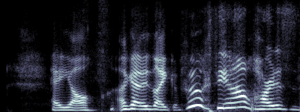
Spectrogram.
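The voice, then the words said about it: Put-on Southern US accent. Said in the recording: “I'm going to read it in the Southern accent ... Do your inner Debbie Southern Belle.”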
